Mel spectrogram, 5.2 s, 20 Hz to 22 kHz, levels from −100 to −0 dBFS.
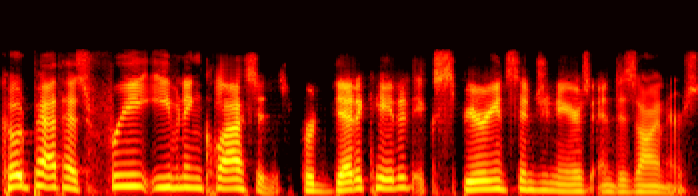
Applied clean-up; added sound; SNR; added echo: neural mask model Resemble Enhance denoiser.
